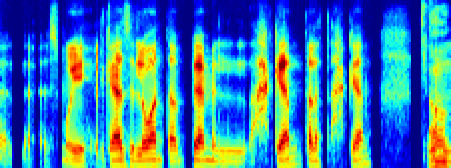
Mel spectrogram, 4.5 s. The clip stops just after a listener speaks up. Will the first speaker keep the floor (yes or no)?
yes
